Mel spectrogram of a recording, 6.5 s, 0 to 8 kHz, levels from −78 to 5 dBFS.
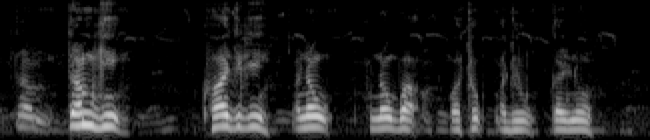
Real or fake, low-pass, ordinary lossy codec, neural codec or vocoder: real; none; none; none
